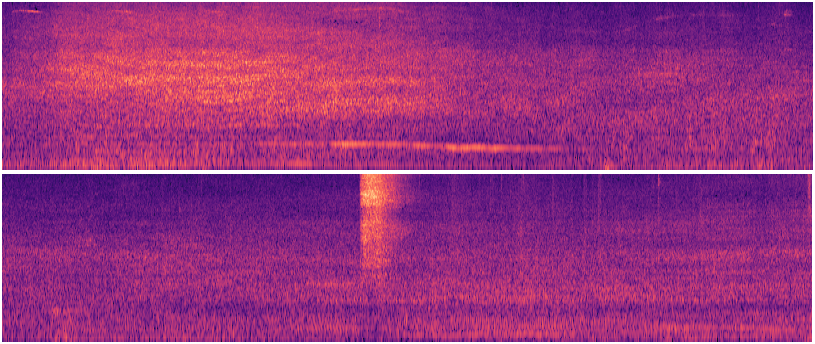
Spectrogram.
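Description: Transit buses running at a bus loading area, their diesel engines droning steadily. A pitched engine whine slides down in pitch about eight seconds in, and a short, sharp hiss of air brakes comes about two-thirds of the way through.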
